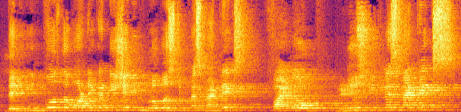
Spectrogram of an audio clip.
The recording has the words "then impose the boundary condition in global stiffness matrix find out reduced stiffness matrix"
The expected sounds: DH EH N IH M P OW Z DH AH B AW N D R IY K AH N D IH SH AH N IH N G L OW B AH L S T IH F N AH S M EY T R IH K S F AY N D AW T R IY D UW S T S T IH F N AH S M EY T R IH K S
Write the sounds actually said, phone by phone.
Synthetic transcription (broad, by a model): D EH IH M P OW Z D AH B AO D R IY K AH N D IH SH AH N IH N G L OW B AH L S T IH P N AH S M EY T R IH K S F AY N D AW T R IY D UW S S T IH P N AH S M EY T R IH K S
